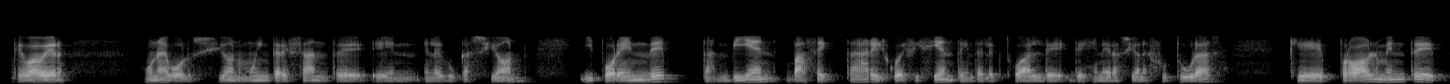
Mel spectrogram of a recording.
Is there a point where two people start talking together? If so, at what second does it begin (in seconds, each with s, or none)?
none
